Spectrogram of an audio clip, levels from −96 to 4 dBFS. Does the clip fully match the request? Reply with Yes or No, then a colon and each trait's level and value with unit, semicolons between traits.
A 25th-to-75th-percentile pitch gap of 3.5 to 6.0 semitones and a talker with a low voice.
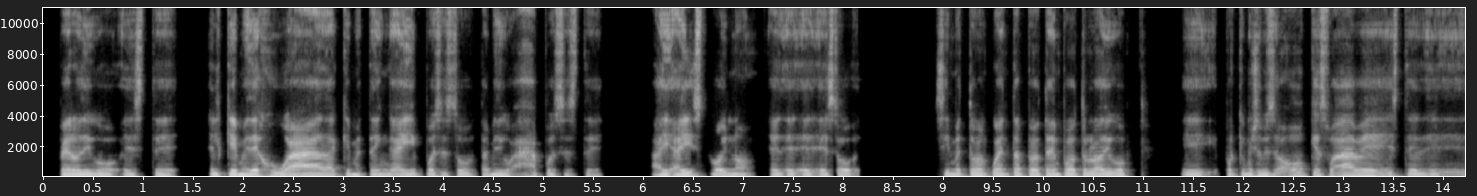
No: average, 2.8 semitones; low, 120 Hz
